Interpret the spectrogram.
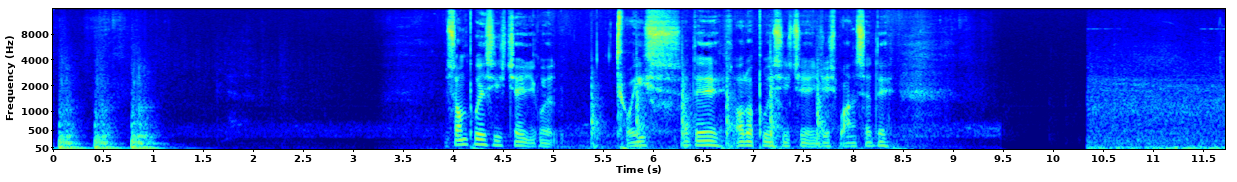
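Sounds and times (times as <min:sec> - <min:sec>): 
heavy knocking on a door: 0:00.0 - 0:01.2, 0:05.4 - 0:07.9
speech: 0:04.0 - 0:08.8.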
